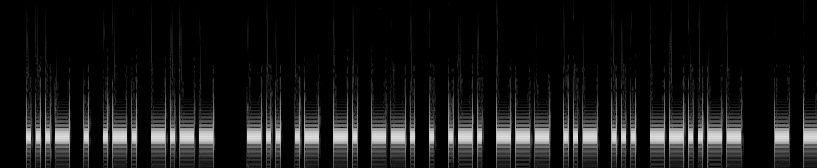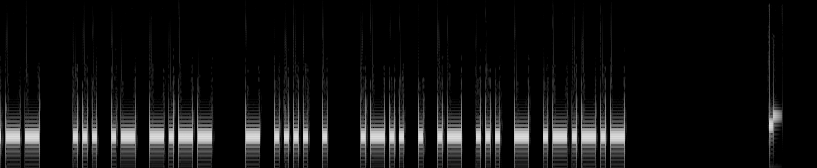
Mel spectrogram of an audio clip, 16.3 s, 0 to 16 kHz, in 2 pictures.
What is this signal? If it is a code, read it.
Morse code, heard as a keyed tone, about 25 wpm, 700 Hz. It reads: VERY DANGEROUS, TO SAY THE LEAST.
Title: Sentences from Top 1200 Words 25wpm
